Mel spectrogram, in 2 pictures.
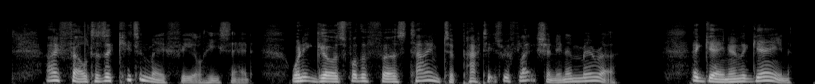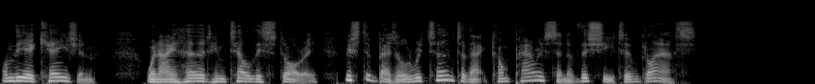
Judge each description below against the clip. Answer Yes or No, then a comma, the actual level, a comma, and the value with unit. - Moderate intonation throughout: No, wide, 5.7 semitones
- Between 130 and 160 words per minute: No, average, 175 wpm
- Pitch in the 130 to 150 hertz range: Yes, medium, 140 Hz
